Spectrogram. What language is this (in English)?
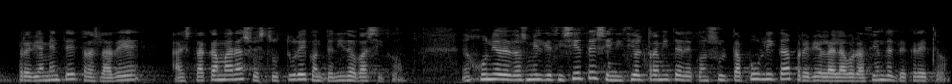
Spanish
